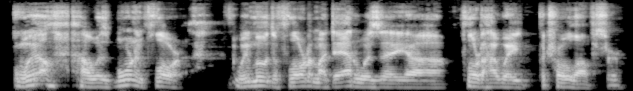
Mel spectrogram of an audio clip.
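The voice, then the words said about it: Southern American accent. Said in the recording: “Two Southerners to one New Yorker ... you have a very interesting accent”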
